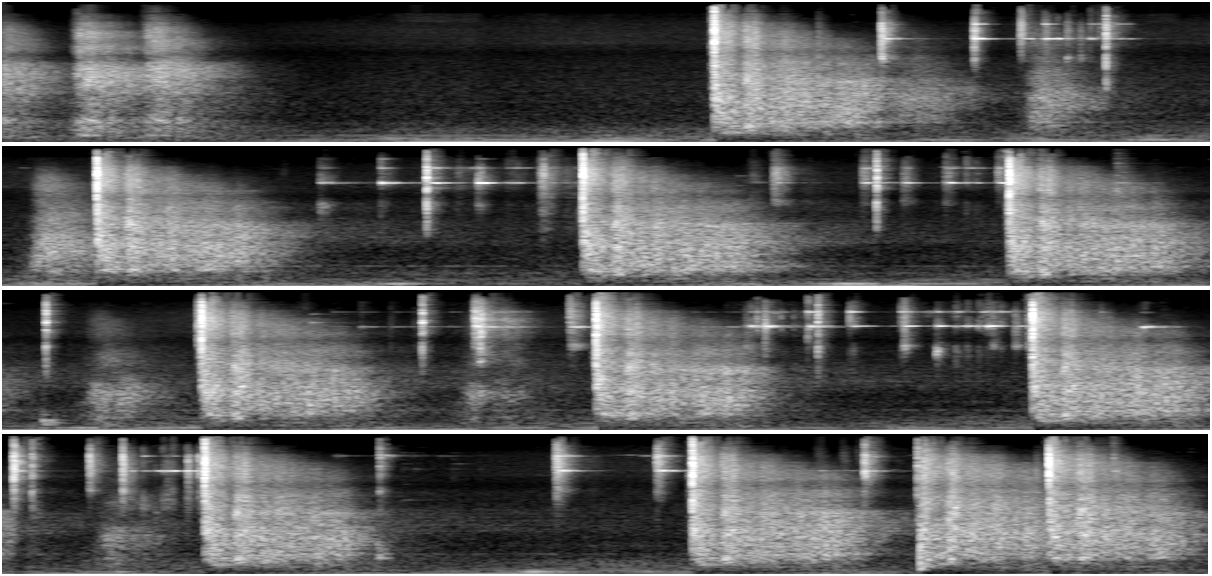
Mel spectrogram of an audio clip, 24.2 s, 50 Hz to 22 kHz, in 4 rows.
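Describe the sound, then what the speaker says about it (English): A Kimber Polymer Pro Carry Ten II 1911 pistol fires at a range in a dozen or so loud, sharp single shots spaced a second or two apart, each with a ringing echo. "I'm now going to show you my first shots at the range"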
